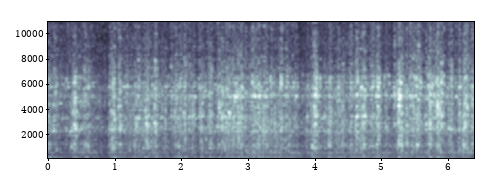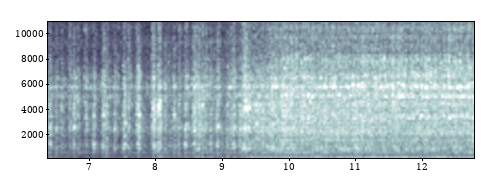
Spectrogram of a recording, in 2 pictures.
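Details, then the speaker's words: Caterpillar D2 crawler repowered with Holden 202 petrol six, run after about 12 years: uneven labouring beat sags, nearly stalls while driving, then steadies; no power, carb suspected to need tune-up. "I knew it was going to stall it's making no power at all running like"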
